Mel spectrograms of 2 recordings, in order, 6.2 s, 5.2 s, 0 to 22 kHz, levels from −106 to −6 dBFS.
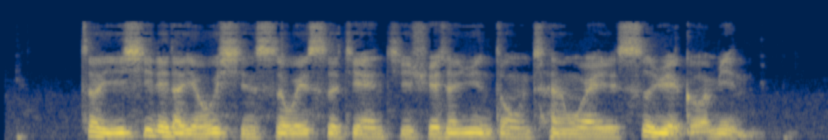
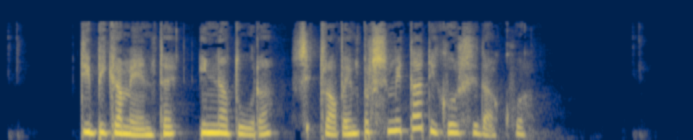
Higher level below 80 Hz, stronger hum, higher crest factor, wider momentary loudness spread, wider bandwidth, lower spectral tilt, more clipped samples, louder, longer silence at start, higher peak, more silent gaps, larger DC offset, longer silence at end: first, -54 dBFS vs -60 dBFS; neither; about the same, 16 dB vs 18 dB; second, 10 LU vs 14 LU; about the same, 11.5 kHz vs 11.5 kHz; about the same, -6 dB/octave vs -5 dB/octave; neither; second, -25 LUFS vs -22 LUFS; second, 0.15 s vs 0.6 s; about the same, -8 dBFS vs -6 dBFS; neither; neither; second, 0.55 s vs 1.25 s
